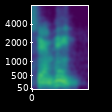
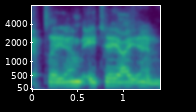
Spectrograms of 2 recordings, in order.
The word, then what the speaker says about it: Samhain: what it was because you read it as samhain well yeah it was a really great band with glendale uh but sally yeah um mean it's spelled s-a-m-h-a-i-n but it's pronounced samhain and you know that's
